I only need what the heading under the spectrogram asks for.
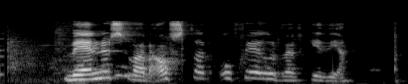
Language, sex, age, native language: Icelandic, female, 50-59, Icelandic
